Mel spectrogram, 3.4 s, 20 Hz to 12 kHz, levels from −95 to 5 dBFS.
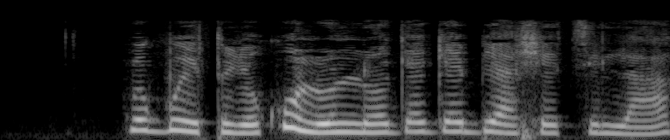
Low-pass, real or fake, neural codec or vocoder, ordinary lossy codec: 7.2 kHz; fake; codec, 16 kHz, 16 kbps, FreqCodec, larger model; AAC, 32 kbps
